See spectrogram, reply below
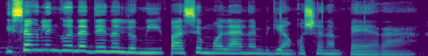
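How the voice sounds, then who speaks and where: A woman's voice: mid-range voice, very animated, quick pace, lightly acted. A woman with a Filipino accent narrating in the first person as a concerned eldest daughter in a radio drama. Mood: earnest, reflective. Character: concerned eldest daughter recounting her family troubles.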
